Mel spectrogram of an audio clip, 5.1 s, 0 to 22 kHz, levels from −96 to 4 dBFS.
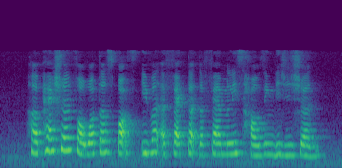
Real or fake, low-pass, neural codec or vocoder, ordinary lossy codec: real; 7.2 kHz; none; MP3, 48 kbps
